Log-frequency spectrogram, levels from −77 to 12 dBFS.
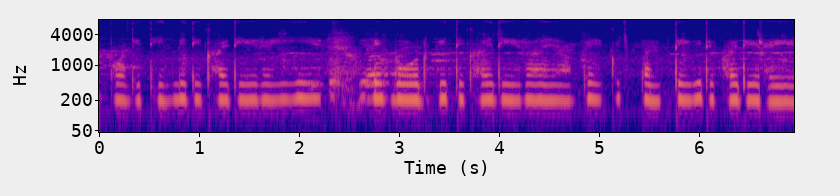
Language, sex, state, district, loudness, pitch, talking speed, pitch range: Hindi, female, Maharashtra, Aurangabad, -30 LUFS, 210 Hz, 190 wpm, 205-215 Hz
